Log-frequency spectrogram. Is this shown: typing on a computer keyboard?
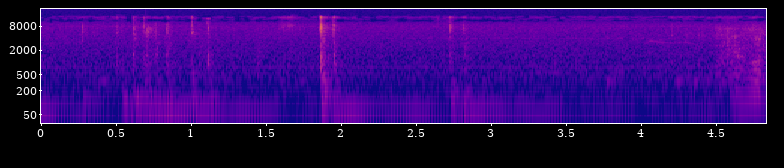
yes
